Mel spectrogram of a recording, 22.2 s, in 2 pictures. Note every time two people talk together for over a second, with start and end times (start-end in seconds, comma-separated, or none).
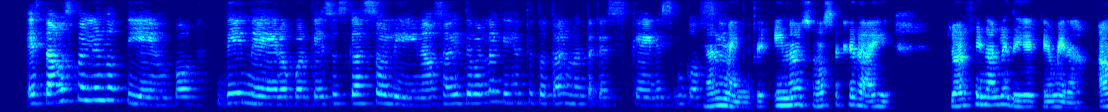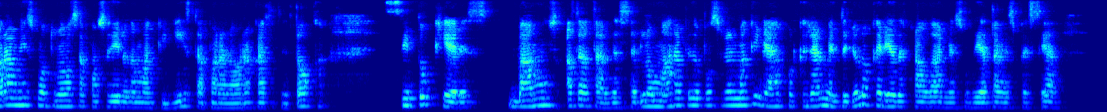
none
